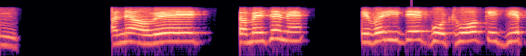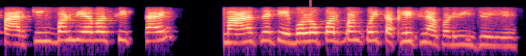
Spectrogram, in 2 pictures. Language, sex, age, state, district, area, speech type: Gujarati, female, 45-60, Gujarat, Kheda, rural, conversation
